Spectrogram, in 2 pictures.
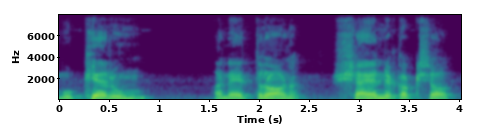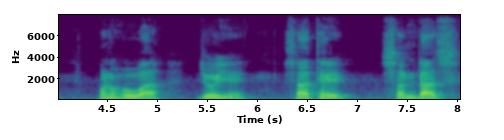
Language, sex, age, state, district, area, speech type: Gujarati, male, 60+, Gujarat, Kheda, rural, spontaneous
